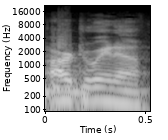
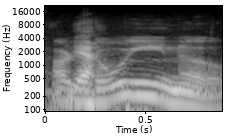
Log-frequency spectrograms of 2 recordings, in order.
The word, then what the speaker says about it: Arduino: How do you say it? Arduino? Arduino. Arduino. Yeah. Arduino. Italian.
